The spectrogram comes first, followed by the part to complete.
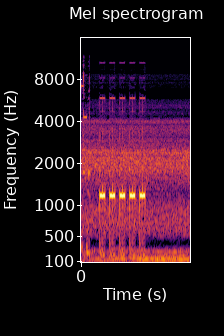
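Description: Handheld communicator giving five short, identical electronic beeps in quick succession over a steady hiss: an error tone for no signal.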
